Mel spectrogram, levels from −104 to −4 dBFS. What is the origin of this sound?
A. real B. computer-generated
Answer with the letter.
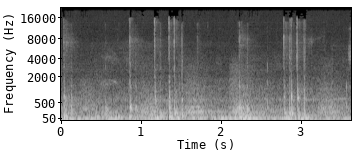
B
